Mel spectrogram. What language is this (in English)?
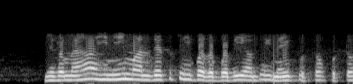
Punjabi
